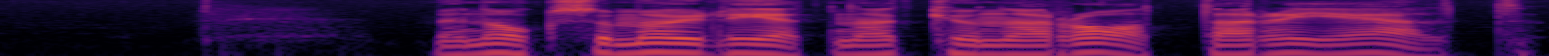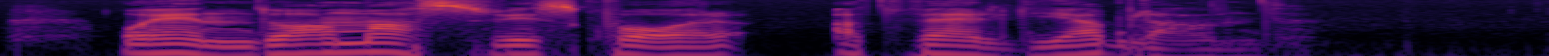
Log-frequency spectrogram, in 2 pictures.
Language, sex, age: Swedish, male, 55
